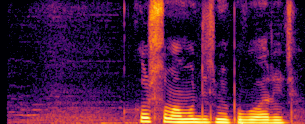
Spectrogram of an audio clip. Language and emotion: Russian, neutral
